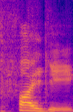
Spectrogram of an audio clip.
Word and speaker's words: Feige: do you pronounce Kevin Feige is less pronounced pshh I would think you'd pronounced it fi GE v ye I have learned I have learned the correct way is Feige kind of like Nike are you reading this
